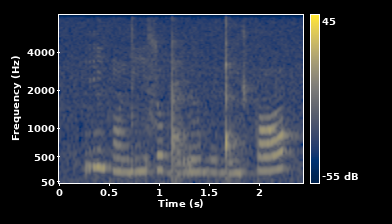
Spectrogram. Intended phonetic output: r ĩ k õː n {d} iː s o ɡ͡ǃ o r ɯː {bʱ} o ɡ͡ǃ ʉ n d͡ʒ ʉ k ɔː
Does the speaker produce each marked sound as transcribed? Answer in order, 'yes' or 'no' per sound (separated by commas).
yes, yes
